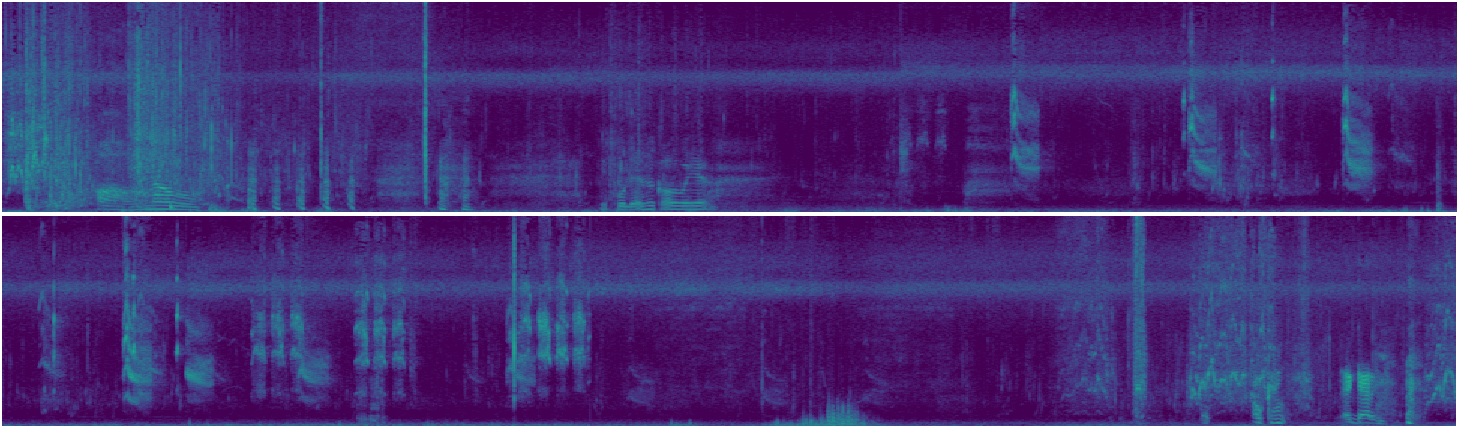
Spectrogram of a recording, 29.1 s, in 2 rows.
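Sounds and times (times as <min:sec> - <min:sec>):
water: 0:00.0 - 0:29.0
wind: 0:00.0 - 0:29.0
birds chirping: 0:08.9 - 0:10.9, 0:11.7 - 0:14.2, 0:15.8 - 0:18.7, 0:19.3 - 0:24.4, 0:25.0 - 0:29.0.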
